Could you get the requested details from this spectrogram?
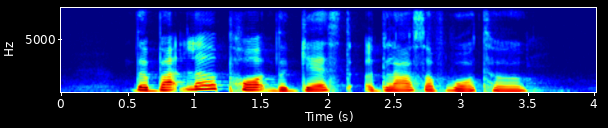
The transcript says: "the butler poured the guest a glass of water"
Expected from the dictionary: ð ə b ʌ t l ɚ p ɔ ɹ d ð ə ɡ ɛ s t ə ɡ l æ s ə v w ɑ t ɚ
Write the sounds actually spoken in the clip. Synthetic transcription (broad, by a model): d ə b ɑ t l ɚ p ɔ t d ə ɡ ɛ s t ə ɡ l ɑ s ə f w ɑ t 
